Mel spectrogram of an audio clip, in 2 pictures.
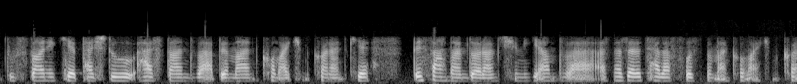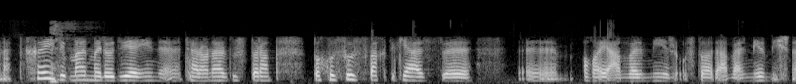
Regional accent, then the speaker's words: Iran; moved away as an adult; now in Europe; در از کودکی در ایران متولد شدم، اونجا دوره کودکی و نوجوانی رو اونجا گذروندم، بعد از دوره مدرسه و دبیرستان به اروپا اومدم برای تحصیل موسیقی

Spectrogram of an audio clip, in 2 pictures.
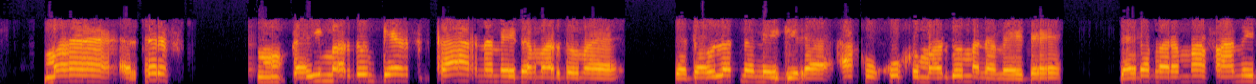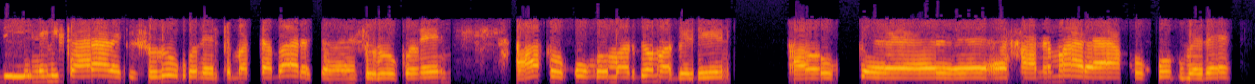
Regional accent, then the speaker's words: Jalalabad, Nangarhar, Afghanistan; من خودم افغان هستم، من انگار هستم، من خواهر شهر جلال آباد.

